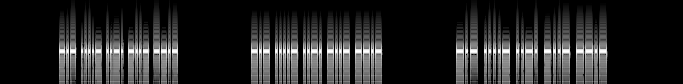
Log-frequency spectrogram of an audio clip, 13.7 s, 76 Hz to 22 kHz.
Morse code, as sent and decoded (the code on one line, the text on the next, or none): -.- ....- ..-. -..- --.- / -.- ....- ..-. -..- --.- / -.- ....- ..-. -..- --.-
K4FXQ K4FXQ K4FXQ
